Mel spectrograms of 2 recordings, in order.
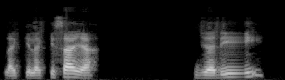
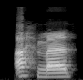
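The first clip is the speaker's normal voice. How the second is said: ordinary delivery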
